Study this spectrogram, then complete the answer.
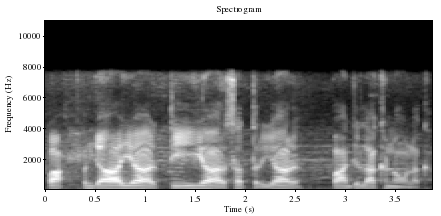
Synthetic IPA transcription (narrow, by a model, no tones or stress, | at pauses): ppəɲd͡ʒaːjaːɾt̪iːjaːɾsət̪ːəɾjaːɾ | pãɲd͡ʒləkʰːnɔ̃ːləkʰ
